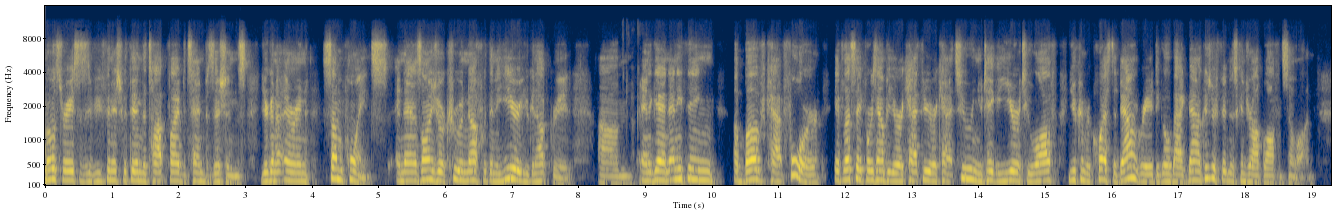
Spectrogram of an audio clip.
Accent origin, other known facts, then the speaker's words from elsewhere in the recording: Brooklyn, New York, United States; now in Tulsa, United States; It's, you know, Tulsa is a little big city. I'm originally from Brooklyn. So I'm used to big cities.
